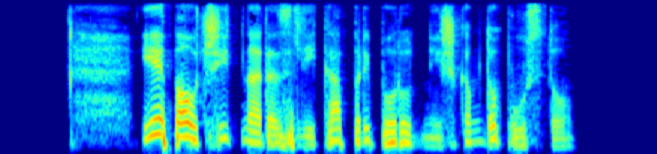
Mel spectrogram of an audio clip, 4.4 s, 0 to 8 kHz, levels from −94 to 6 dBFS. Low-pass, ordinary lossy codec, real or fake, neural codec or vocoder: 7.2 kHz; AAC, 48 kbps; real; none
